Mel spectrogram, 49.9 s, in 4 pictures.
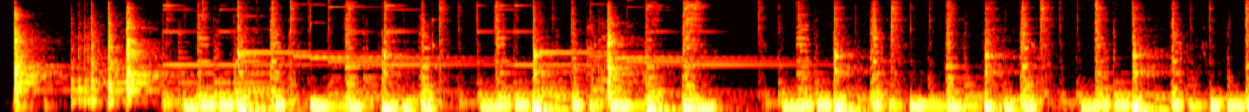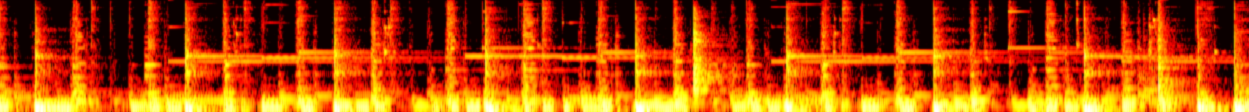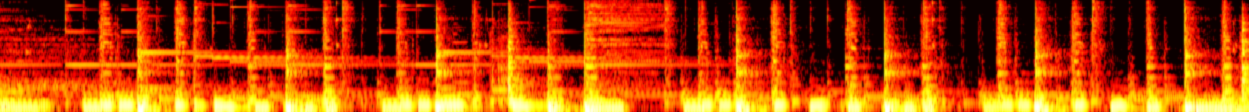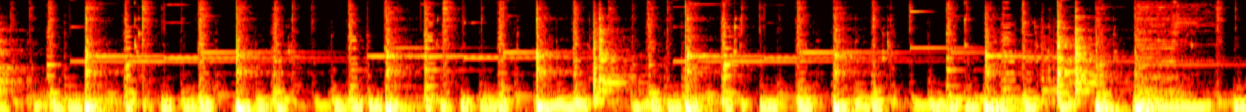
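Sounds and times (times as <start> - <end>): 
instrumental song: 0.2 - 49.9.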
